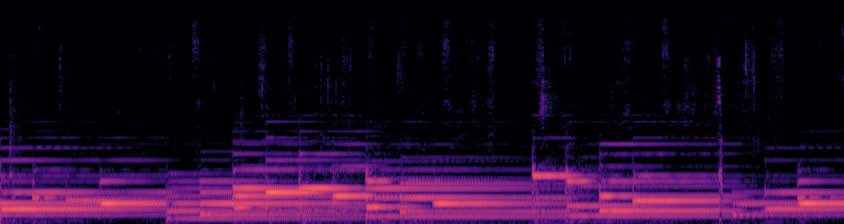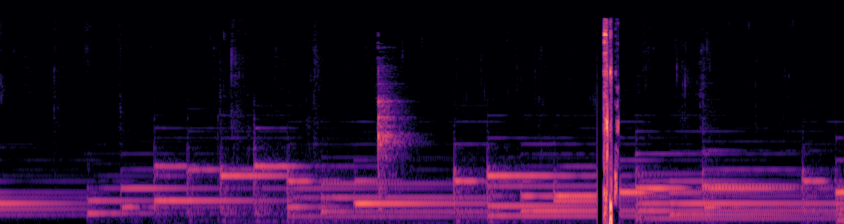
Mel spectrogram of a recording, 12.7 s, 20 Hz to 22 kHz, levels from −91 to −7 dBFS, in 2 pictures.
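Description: Audio with plainly audible, watery, swirly smearing throughout, likely MP3 compression at a low bitrate around 64 kbps, constant rather than momentary. Damaged data in a compressed stream breaks in at 5.37 to 5.42 s and 10.80 to 10.98 s as brief glitches.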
